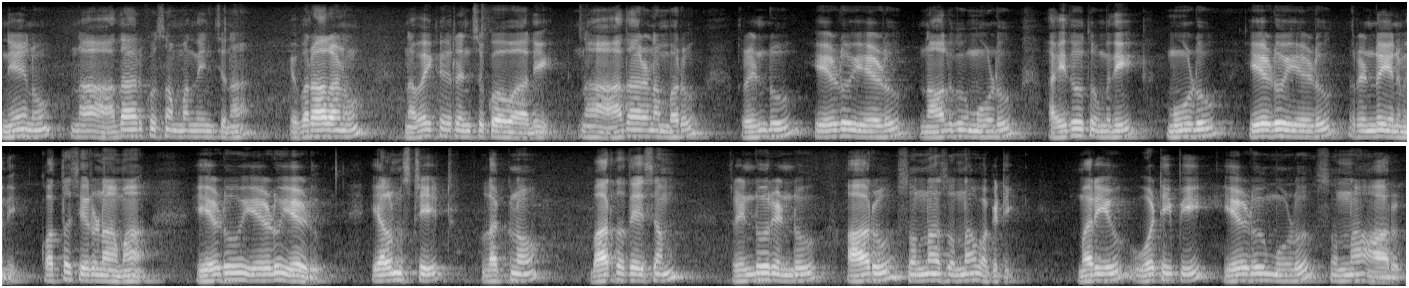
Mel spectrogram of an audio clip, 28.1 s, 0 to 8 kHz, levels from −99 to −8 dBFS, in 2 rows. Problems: background conversations at intervals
